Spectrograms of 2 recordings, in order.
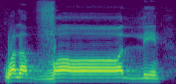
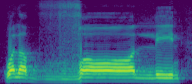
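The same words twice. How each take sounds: First: The emphatic consonant is said with a buzzing sound. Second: The same.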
